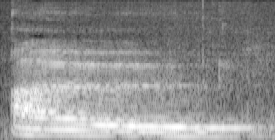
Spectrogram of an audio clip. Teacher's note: So it starts really big and it goes down to like a W. Like when you say a W, that tight little fish mouth. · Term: diphthong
